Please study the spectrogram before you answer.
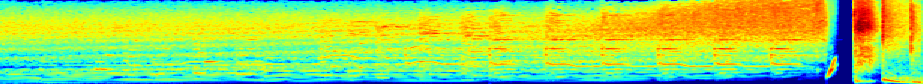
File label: Bubbles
